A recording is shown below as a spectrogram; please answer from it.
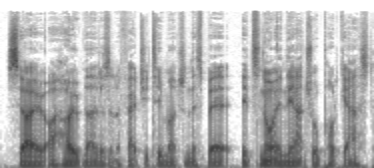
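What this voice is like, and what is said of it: Gravelly, hoarse voice. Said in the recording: “my voice is a little bit gravelly in this intro. I have got a cold,”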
